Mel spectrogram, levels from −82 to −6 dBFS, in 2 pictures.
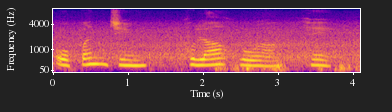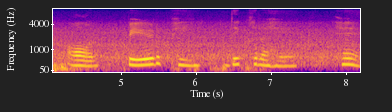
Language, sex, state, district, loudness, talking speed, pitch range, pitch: Hindi, female, Madhya Pradesh, Dhar, -16 LUFS, 80 wpm, 215-250 Hz, 230 Hz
